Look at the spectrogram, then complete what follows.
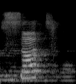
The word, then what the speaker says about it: sat: slightly different words but i like sat and it's that short a sound so it's uh it's spelled like sat like i sat down but it's uh it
